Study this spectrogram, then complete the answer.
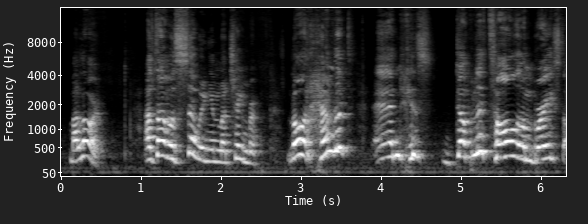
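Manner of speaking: distressed Ophelia. Acted. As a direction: Ophelia rushing to tell her father, upset. Voices Ophelia reporting Hamlet.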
